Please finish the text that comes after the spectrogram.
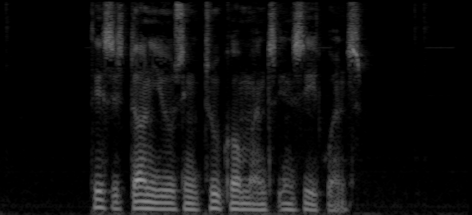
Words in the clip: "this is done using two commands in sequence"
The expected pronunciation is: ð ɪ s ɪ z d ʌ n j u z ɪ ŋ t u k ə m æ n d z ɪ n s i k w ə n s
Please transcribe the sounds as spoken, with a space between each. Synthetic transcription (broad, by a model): ð ɪ s ɪ z d ʌ n j u z ɪ ŋ t u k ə m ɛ n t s ɪ n s i k w ə n s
